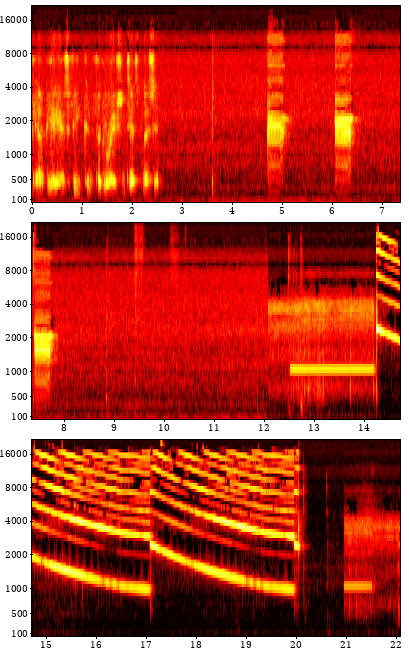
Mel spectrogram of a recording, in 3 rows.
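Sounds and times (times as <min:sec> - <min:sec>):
radio hiss: 0:00.0 - 0:02.6, 0:12.1 - 0:12.5
electronic siren sweeping down: 0:04.7 - 0:05.2, 0:14.3 - 0:20.2
steady warning alarm tone: 0:04.7 - 0:05.2, 0:06.0 - 0:06.6, 0:07.4 - 0:07.9, 0:14.3 - 0:20.2.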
